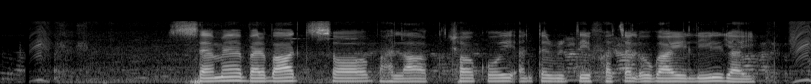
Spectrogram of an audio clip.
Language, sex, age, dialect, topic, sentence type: Magahi, male, 25-30, Northeastern/Surjapuri, agriculture, statement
